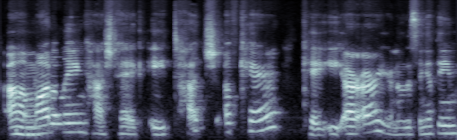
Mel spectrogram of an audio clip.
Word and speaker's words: Kerr: That's Kerr. And no, it is not pronounced Kerr.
